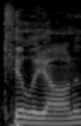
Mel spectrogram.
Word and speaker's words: Chilion: Chilion." And some people pronounce that Kilion, and that's okay, but I see C-H-I-L-I, that's Chili to me.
